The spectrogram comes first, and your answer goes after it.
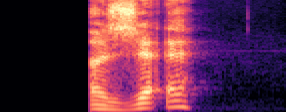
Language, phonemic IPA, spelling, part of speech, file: Navajo, /ʔɑ̀ʒɛ́ʔɛ́/, azhéʼé, noun, Nv-azhéʼé.ogg
- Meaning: 1. father 2. paternal uncle 3. daddy (male lover)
